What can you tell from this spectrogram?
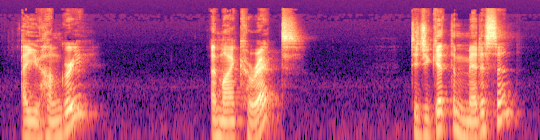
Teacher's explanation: if you're asking a yes no question notice the rising intonation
